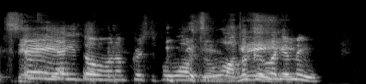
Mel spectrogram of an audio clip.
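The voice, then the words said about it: Christopher Walken impression. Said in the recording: “I can't do a Walken impression. I wish I could.”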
